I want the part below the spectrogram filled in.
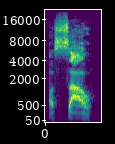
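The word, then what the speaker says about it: sow: 그 다음에 싸우. 이거 발음이 싸우죠. 씨를 뿌리다 할 때는 쏘우고, 이건 암태지죠.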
